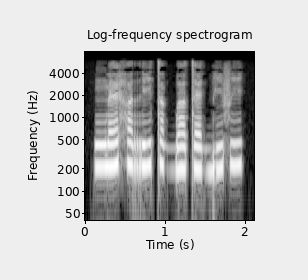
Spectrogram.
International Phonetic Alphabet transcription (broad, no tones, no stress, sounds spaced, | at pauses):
ŋ͡m ɛ h ɐ r i t ɐ ɡ͡b ɐ t ɛ ɡ͡b i f i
